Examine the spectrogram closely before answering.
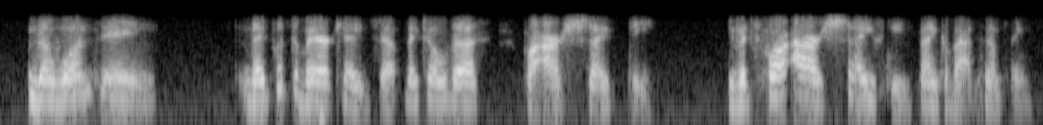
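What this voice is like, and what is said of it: Hoarse, nearly lost voice. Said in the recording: “my voice is about gone from a lung infection”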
